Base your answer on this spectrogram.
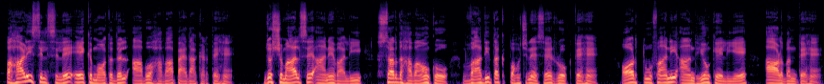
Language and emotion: Urdu, neutral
